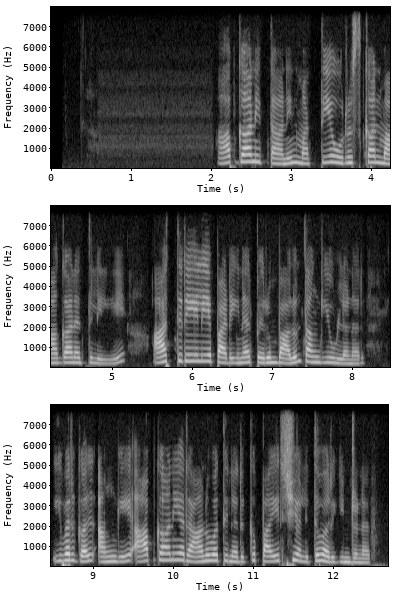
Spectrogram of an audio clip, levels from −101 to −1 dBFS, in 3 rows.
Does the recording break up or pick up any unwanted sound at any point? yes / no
no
